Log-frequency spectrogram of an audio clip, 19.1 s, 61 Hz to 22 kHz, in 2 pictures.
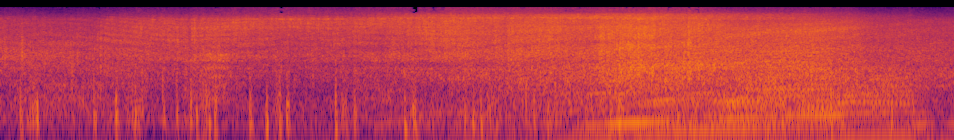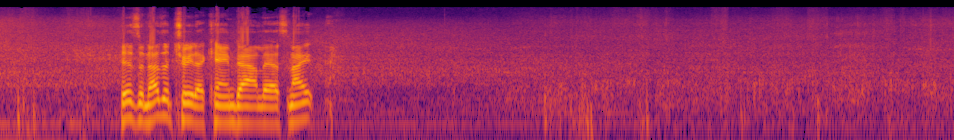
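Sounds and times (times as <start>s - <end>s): footsteps crunching in snow: 0.0s - 10.6s, 14.4s - 19.0s
vehicle engine hum and tyre hiss: 0.0s - 19.0s.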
